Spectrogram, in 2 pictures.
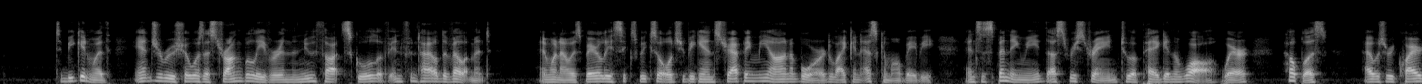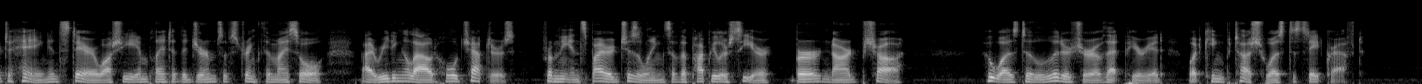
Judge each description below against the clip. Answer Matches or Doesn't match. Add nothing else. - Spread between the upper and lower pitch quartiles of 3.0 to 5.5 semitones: Matches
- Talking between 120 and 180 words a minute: Doesn't match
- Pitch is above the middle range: Doesn't match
